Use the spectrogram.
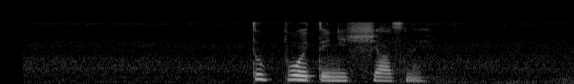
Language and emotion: Russian, neutral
